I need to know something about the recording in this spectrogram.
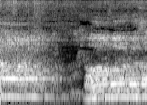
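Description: A voice chanting a devotional mantra in long held notes, pausing briefly about a second in and then taking up the chant again.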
